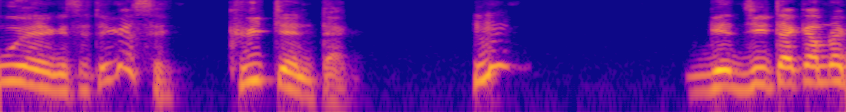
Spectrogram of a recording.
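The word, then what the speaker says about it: Guten Tag: গুইটেন টাগ। হুম, জিটাকে আমরা গে ও, পড়ছিলাম, তাহলে এটা গ উচ্চারণ করেন।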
